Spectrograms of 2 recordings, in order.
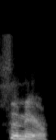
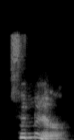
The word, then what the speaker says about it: Cinnaire: us all the name of your company properly pronounce it for us senere scener okay thank you so Sharita joins nairs Detroit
